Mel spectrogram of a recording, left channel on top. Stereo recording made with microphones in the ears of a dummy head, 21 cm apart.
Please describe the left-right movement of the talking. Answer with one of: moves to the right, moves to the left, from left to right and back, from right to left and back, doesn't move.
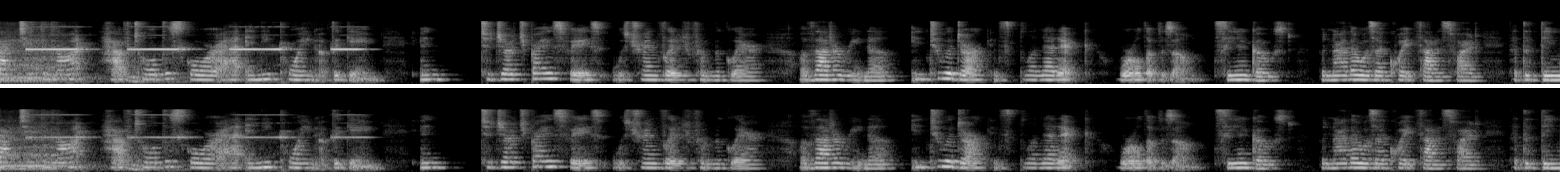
doesn't move.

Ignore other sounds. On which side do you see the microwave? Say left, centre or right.
left.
